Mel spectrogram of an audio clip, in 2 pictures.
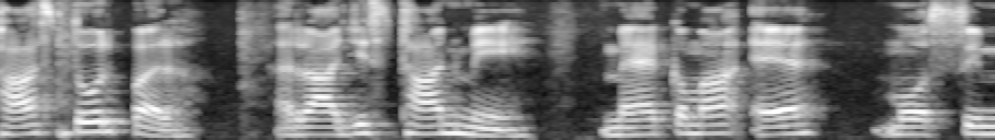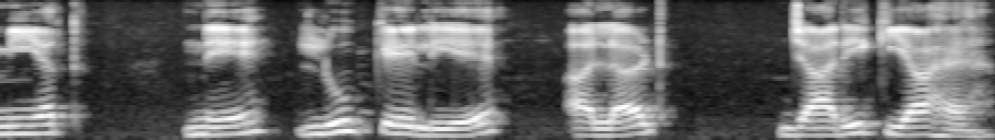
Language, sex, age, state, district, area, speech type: Urdu, male, 18-30, Delhi, North East Delhi, urban, spontaneous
